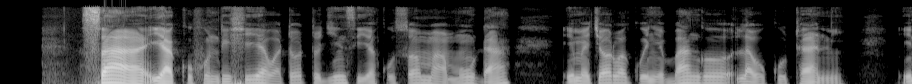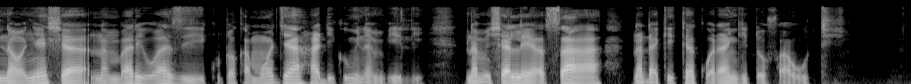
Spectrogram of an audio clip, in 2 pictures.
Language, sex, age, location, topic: Swahili, male, 25-35, Kisumu, education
